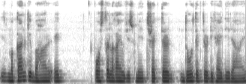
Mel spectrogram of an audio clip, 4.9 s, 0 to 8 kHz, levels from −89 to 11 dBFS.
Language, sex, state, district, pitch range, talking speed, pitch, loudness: Hindi, male, Arunachal Pradesh, Papum Pare, 110-120 Hz, 205 wpm, 115 Hz, -15 LUFS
